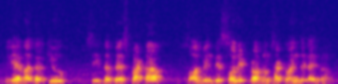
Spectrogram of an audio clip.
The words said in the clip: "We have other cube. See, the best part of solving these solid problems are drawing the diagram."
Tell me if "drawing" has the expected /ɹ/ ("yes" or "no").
no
